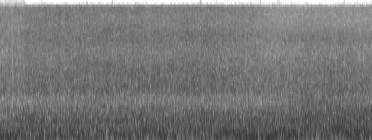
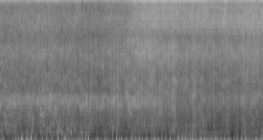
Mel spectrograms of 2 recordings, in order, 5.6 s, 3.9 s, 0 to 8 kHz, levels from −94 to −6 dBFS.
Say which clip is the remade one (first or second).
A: second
